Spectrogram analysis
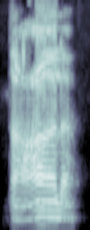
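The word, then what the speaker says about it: تعال: So it will be ta'ala. So it's normally it is ta'ala, but it is pronounced as ta'al, because normally when we end the sentence we put a sukoon, but it's originally it is ta'ala.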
